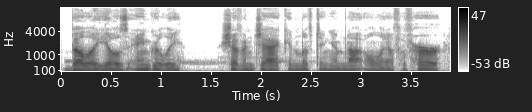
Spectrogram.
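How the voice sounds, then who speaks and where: A man narrating a first-person horror story from a script in a measured, matter-of-fact way. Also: mid-range voice, level tone, a bit bright, soft background music.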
